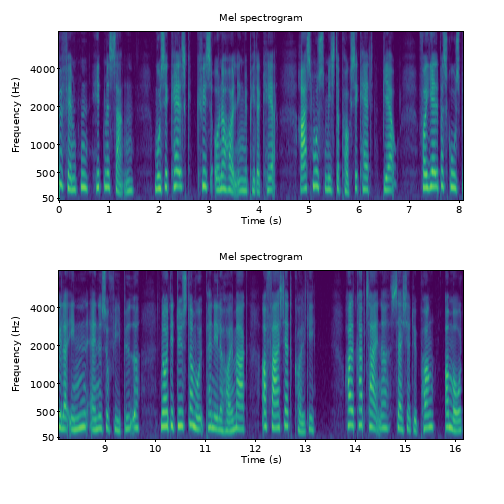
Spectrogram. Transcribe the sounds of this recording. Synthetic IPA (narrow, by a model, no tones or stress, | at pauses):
əfemd̥n̩hid̥mesɑ̈ŋn̩ | musikʰɛ̰ːlsɡ̥kʰʋisɔ̽nɐɦɒ̽l̰ne̝ŋmepʰe̝ːd̥ɐkʰæɐ̰ | ʁɑ̈smusmisd̥ɐpʰɒ̽ɡ̥səkʰæd̥b̥jæʊ | fɒ̽jel̰b̥æsɡ̥uːsb̥e̝lɐʔe̝nn̩ænəso̝fiːb̥yð̰ˠɐ | nɒd̥id̥ysd̥ʁɐmo̝ð̰ˠpʰæne̝ləɦɒ̽ɪmɑ̈ːɡ̥ | ʔɒ̽fɑ̈ːɕæd̥kʰɒ̽lɡ̥i | hɒ̽l̰kʰɑ̈b̥̚t͡sʰɑ̈ɪ̰nɐsæɕæd̥ypʰɒ̽ŋ | ɒ̽mɒːd̥̩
